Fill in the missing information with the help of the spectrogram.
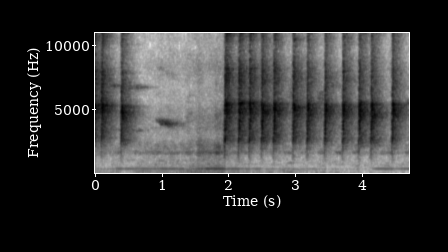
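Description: A Grey-cheeked Bulbul gives a harsh, dry chatter: rapid rasping notes about four per second after a brief pause, over a faint low hum.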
